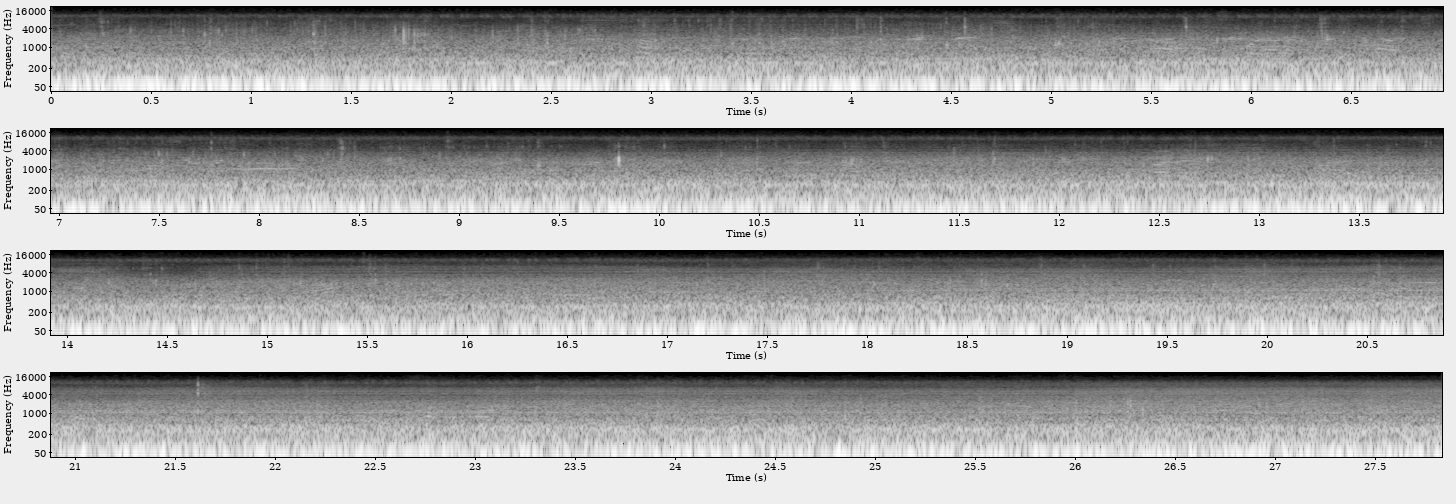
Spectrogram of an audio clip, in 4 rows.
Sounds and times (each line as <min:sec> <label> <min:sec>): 0:09.4 trains and their echos reflecting from the walls 0:27.8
